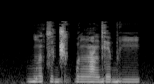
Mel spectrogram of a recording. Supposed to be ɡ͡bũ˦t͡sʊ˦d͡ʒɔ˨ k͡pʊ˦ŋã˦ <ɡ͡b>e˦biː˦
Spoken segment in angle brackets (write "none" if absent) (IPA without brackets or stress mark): ɡ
